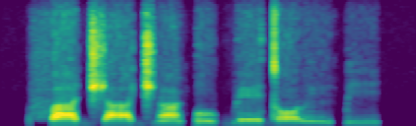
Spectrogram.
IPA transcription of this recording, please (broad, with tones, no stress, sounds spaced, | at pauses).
f a˧ d͡ʒ a˨ d͡ʒ ã˨˦ k͡p u˦˨ b e˧ d ɔ˨ l ĩ˨ k͡p i˧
